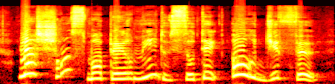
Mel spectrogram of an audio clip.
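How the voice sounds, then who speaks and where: A female-sounding put-on character voice, high-pitched for a woman, speaks at a fairly slow pace with very wide pitch swings. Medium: read story.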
